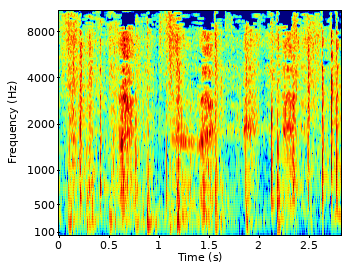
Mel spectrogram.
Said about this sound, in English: Look out for that horse, boss! He's coming for you!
